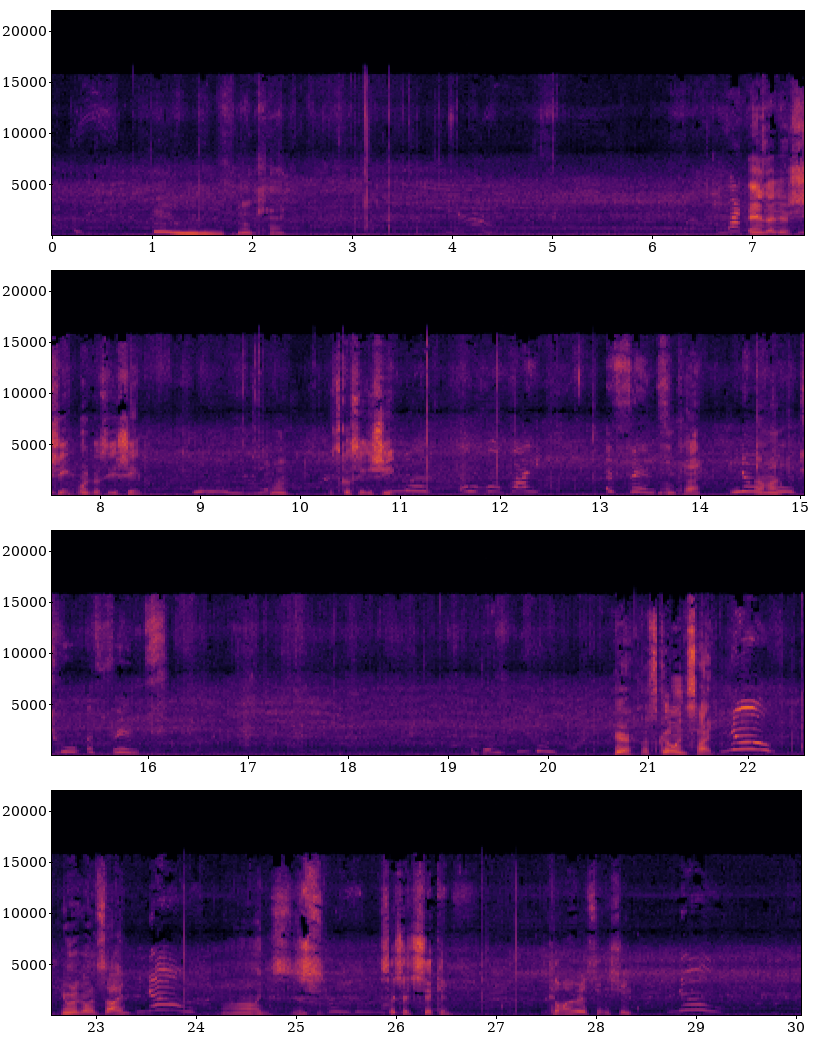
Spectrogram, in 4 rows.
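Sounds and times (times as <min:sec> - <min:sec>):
low mechanical hum: 0:00.0 - 0:30.0.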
